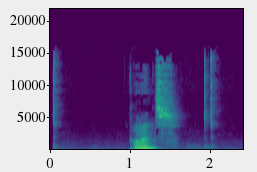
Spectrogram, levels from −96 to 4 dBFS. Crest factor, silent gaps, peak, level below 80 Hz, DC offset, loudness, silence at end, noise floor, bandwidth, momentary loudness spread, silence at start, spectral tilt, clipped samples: 22 dB; none; -12 dBFS; -64 dBFS; under 0.1%; -29 LUFS; 0.9 s; -72 dBFS; 16 kHz; 25 LU; 1.05 s; -4.5 dB/octave; under 0.1%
